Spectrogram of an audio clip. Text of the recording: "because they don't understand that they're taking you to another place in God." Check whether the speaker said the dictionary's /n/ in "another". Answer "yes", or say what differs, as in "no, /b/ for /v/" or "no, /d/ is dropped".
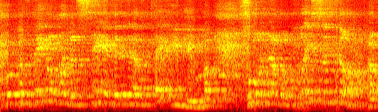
no, /n/ is dropped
